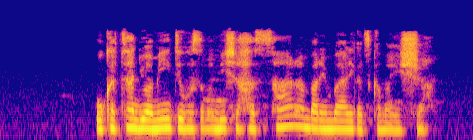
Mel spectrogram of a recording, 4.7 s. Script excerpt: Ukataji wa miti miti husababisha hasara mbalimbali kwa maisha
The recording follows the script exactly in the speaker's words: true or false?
false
